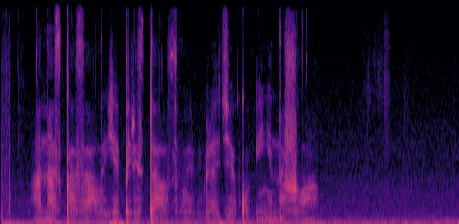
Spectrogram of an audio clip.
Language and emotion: Russian, neutral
